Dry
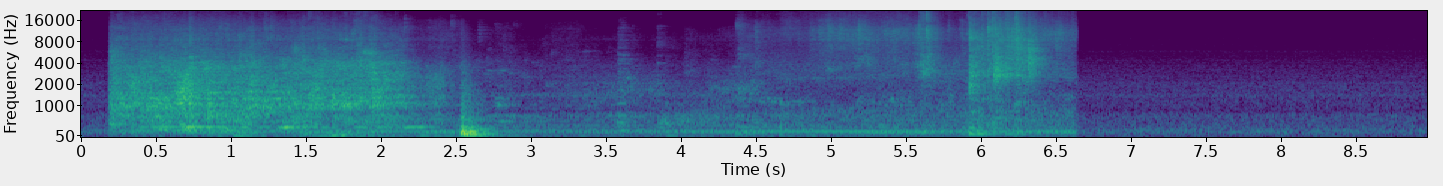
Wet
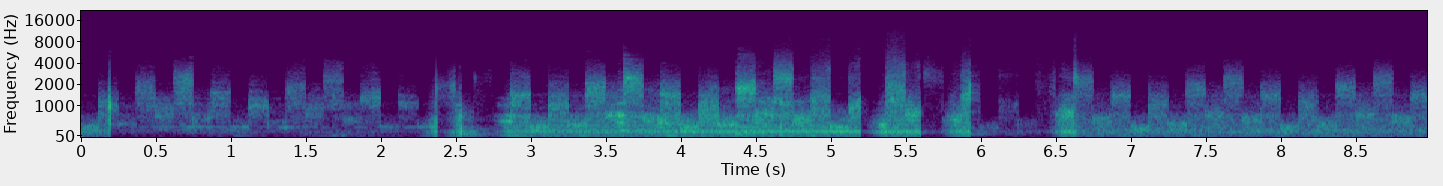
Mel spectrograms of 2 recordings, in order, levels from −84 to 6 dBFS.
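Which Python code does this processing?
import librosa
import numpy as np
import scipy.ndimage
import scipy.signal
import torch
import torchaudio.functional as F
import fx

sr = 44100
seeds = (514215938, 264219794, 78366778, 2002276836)

y = fx.rattle_buzz(x, sr, strikes_db=-16.0, level_db=-24.0)
y = fx.gate_flip(y, sr, shuts_db=-20.0, range_db=-33)
y = fx.filter_held_lowpass(y, sr, hz=8.0, low_hz=320.0, high_hz=2400.0)
y = y * 10.0 ** (5.5 / 20.0)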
